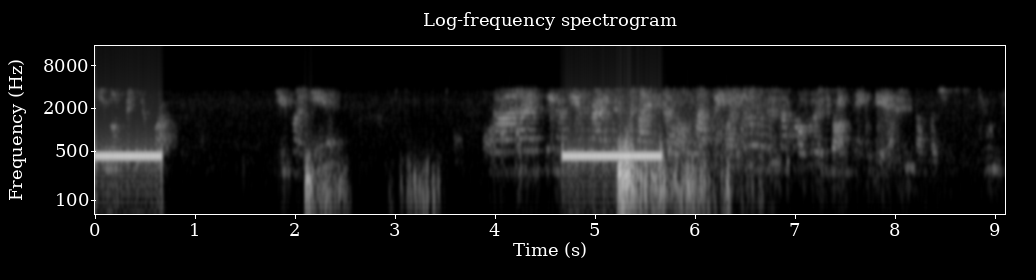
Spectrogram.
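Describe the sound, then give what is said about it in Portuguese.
Busy tone after a dropped phone call: two long, steady, low beeps, loud and unbroken. The second beep runs under a voice, and people talk between and after the beeps. “Oi, dona Cássia, a ligação caiu.”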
